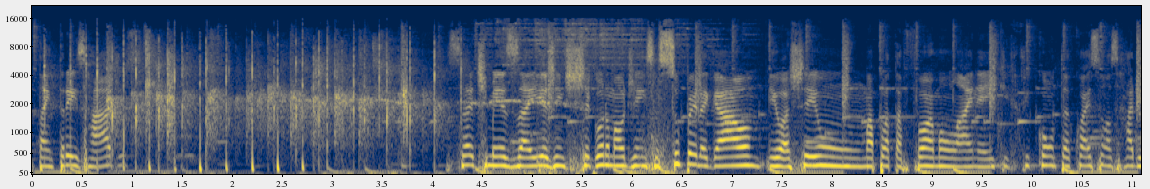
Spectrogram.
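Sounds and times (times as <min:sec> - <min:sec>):
small group applauding: 0:00.0 - 0:05.9
speech: 0:00.1 - 0:01.2, 0:04.3 - 0:11.0.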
